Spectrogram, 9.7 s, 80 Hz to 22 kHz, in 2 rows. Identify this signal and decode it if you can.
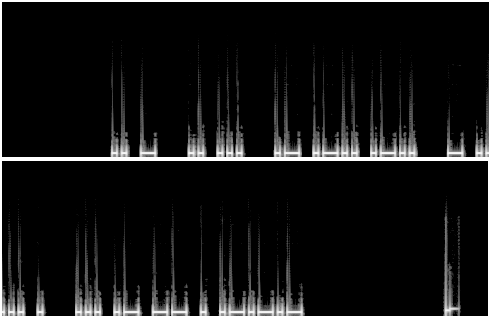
Morse code, heard as a keyed tone, about 25 wpm, 700 Hz. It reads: IT IS ALL THE SAME.
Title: Sentences from Top 200 Words 25wpm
